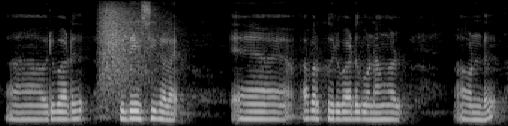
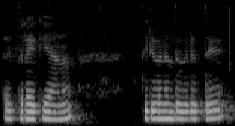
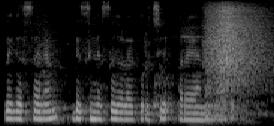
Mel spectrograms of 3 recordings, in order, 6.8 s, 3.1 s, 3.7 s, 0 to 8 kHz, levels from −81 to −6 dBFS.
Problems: background sounds at intervals, low volume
